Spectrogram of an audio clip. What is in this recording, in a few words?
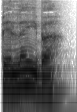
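"belabour", British English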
